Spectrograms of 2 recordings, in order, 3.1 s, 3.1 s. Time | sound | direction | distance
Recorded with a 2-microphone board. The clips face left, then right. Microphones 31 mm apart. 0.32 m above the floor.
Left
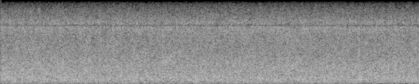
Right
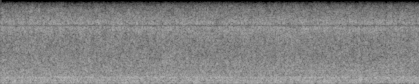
0.0 | running water | 30° left (ahead or behind) | ?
